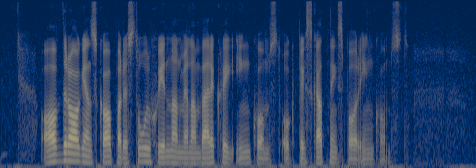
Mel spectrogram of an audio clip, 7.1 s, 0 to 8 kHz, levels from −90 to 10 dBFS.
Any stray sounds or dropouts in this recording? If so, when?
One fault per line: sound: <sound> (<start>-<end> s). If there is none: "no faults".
no faults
